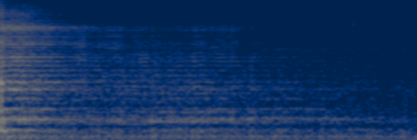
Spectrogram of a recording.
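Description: Pause in an amplified speech: the last word rings on through the public-address loudspeakers and fades away over about a second, leaving a faint low hum.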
